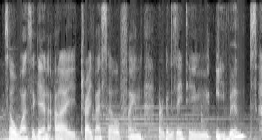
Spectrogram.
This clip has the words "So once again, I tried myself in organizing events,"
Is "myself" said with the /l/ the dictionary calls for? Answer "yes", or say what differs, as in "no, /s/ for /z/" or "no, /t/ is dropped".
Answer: yes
